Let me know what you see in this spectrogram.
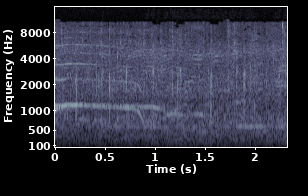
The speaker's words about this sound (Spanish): Fuerte el aplauso, vamos a repetir ese fuerte aplauso para esta actuación que acabamos de ver tan maravillosa.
